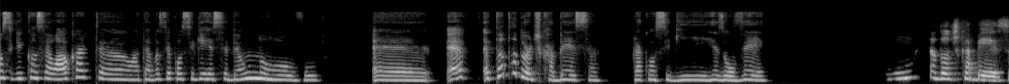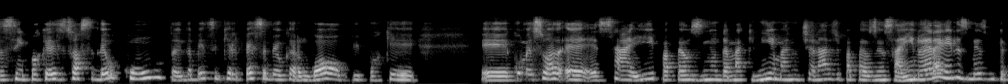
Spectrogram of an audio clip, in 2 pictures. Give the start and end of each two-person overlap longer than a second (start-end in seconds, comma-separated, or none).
none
